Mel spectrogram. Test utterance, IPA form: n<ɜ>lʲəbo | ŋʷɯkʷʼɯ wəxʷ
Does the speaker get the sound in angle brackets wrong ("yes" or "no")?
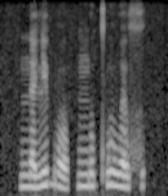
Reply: no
